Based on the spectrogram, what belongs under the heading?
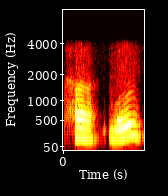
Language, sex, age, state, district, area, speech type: Bengali, male, 45-60, West Bengal, Nadia, rural, conversation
